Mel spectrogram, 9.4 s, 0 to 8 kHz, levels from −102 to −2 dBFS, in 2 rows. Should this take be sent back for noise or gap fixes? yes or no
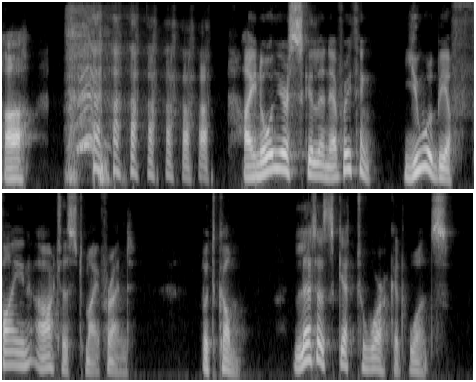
yes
